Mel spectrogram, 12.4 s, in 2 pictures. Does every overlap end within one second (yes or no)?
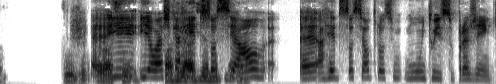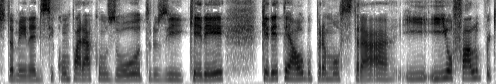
no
